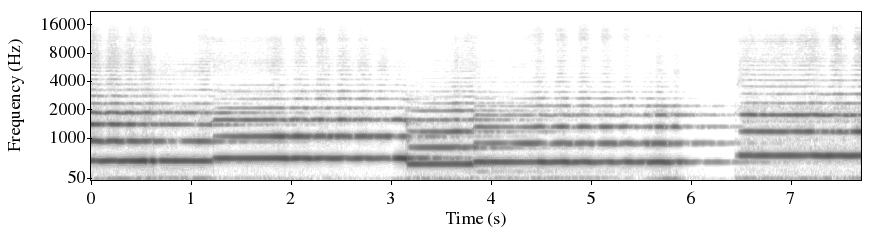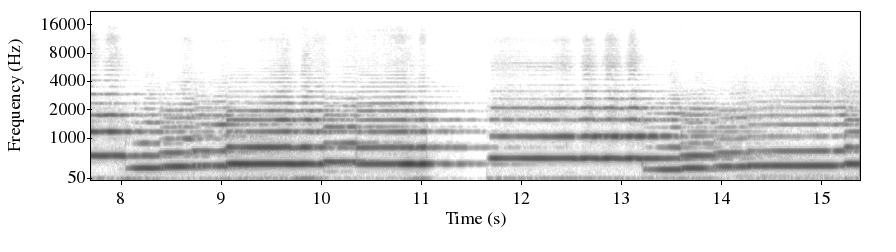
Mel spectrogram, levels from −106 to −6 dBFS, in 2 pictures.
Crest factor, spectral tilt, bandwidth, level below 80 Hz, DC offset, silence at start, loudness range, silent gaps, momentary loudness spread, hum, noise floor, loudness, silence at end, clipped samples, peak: 14 dB; -5 dB/octave; 12.5 kHz; -76 dBFS; under 0.1%; 0 s; 5 LU; none; 9 LU; none; -66 dBFS; -45 LUFS; 0 s; under 0.1%; -30 dBFS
